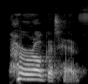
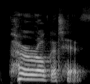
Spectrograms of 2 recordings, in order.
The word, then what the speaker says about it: prerogative: Prerogative. Prerogative. Prerogative. 4 syllables. Stress on the second syllable.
